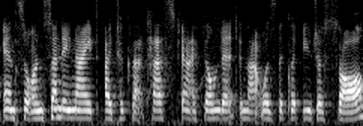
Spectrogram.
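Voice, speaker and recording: A woman talks at a moderate pace in a medium-pitched voice. Noticeable background noise sits behind her. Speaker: stay-at-home mom vlogger. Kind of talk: casual vlog update. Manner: hesitant, many fillers.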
